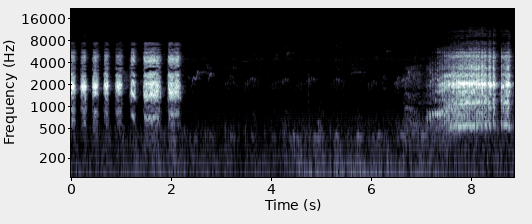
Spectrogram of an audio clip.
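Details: Red junglefowl bait bird in a trap delivers a fast run of short, harsh stuttered notes, goes quiet for several seconds, then gives one long, loud grinding crow.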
